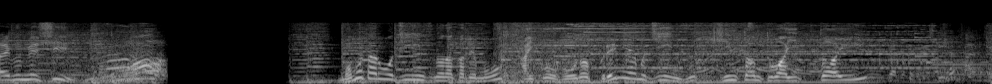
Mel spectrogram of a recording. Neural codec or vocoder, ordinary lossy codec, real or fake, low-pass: none; none; real; 7.2 kHz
